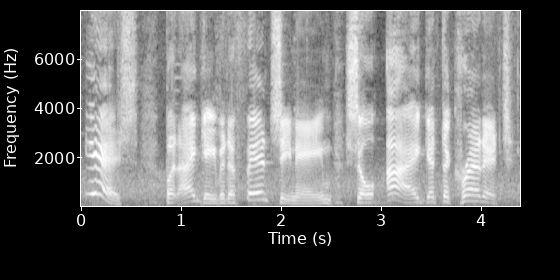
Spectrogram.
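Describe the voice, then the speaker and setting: A man's voice: sits high, sing-song, measured pace, loud music behind the voice. A man playing a tiny, pompous, scheming plankton inventor in a cartoon game, with theatrical delivery.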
